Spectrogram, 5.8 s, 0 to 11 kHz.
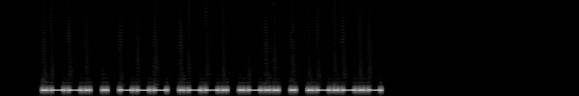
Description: Morse code, heard as a keyed tone, about 28 wpm, 700 Hz. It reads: PEOPLE.
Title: 4x Word-Spacing - Sentences from Top 200 Words - 28wpm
